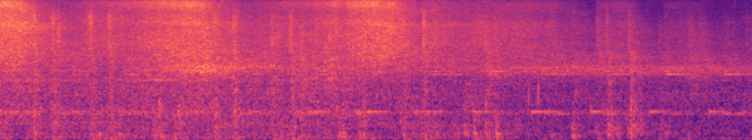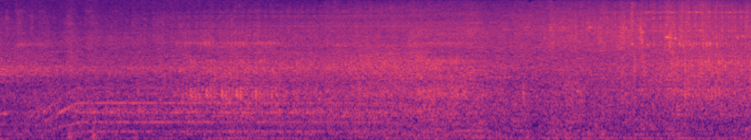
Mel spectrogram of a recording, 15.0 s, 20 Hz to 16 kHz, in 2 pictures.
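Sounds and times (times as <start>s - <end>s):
train wheels knocking on rail joints: 0.0s - 8.6s
crossing warning bell ringing: 0.0s - 11.7s.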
